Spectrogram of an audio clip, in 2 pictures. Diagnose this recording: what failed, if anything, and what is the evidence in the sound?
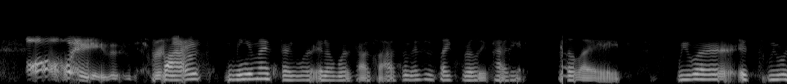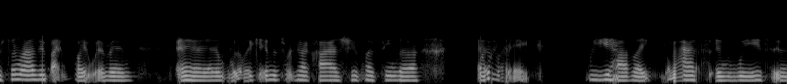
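The codec stage failed across the whole clip. This speech comes through a Codec 2 vocoder. It sounds robotic and buzzy, confined to about 150 Hz to 3.4 kHz. The waveform is not kept. The decoder rebuilds speech from pitch, voicing and envelope using sine waves. The heavy damage fits a 2.4 kbit/s mode.

The radio link failed in bursts. Bit errors on digital voice radio strike at 1.30 to 1.52 s, 5.18 to 5.67 s, 8.30 to 8.60 s, 10.10 to 10.36 s, 12.68 to 13.08 s and 14.50 to 14.70 s. Pitch, level and tone lurch into warbles and bleeps. A bit error rate of about 5 to 10 percent corrupts each frame's parameters.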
